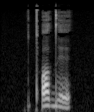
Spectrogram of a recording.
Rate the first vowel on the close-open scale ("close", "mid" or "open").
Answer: open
